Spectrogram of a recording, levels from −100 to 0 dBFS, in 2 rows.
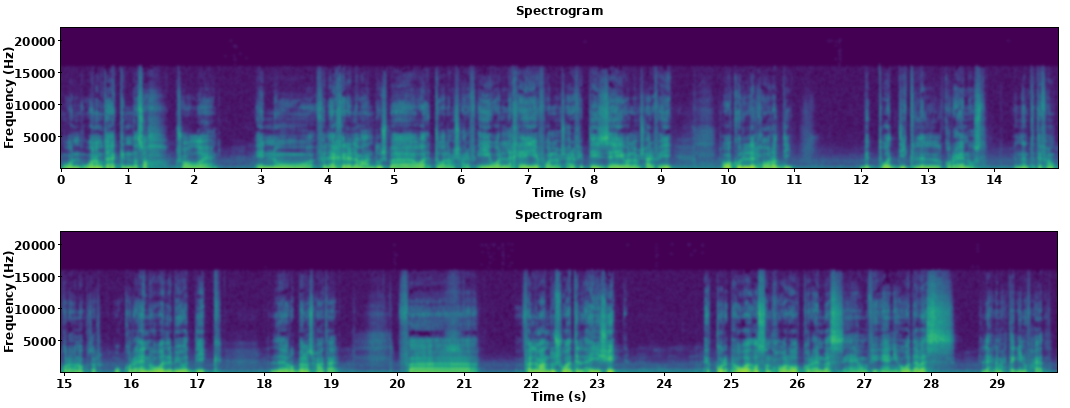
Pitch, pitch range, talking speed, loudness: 100 Hz, 95-115 Hz, 155 wpm, -23 LUFS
